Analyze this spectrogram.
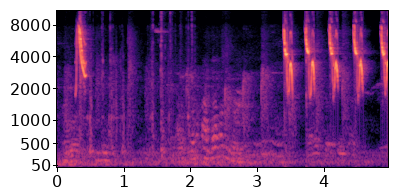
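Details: Long-tailed shrike (cendet) sound used to provoke lazy birds into singing: one sharp descending note, a quiet stretch with faint murmur, then five quick falling notes in a row.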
